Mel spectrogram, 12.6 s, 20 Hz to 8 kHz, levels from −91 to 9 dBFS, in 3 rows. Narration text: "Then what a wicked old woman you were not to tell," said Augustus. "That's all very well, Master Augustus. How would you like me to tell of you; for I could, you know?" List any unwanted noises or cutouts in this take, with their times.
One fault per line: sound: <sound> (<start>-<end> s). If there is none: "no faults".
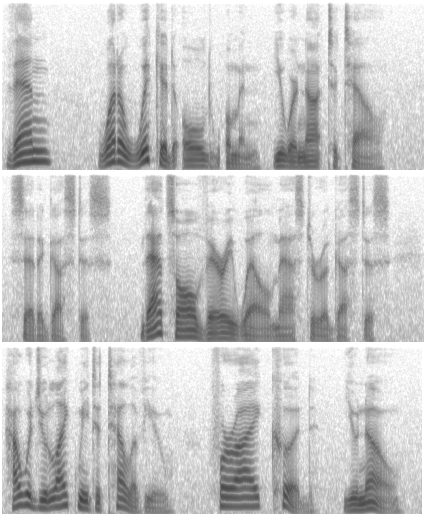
sound: dropout (2.2-2.2 s)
